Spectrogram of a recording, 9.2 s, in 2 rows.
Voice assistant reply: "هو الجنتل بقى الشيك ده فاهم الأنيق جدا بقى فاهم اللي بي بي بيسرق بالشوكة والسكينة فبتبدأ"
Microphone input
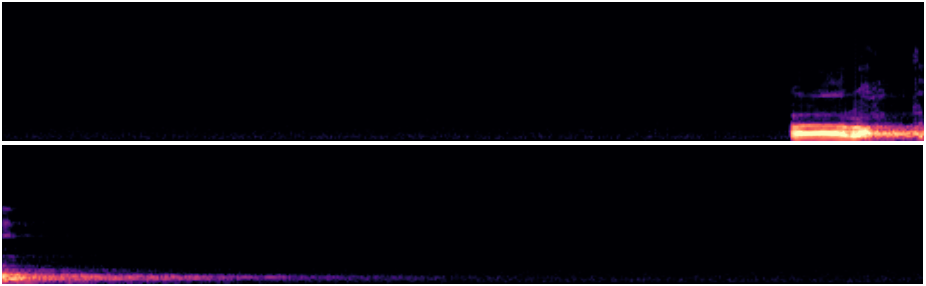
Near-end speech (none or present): present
